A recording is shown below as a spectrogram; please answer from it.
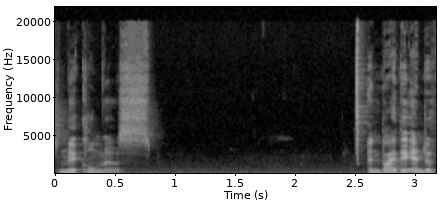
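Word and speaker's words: Michaelmas: not be married until Michael, it's pronounced Miklmus.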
